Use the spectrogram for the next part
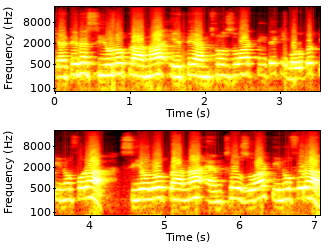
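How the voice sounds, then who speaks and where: Fast-talking tutor, drilling by repetition. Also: male voice, extremely high pitch. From Bangladesh. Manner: drills by repetition, asks questions and answers them himself. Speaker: exam-prep tutor. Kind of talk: live online class.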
